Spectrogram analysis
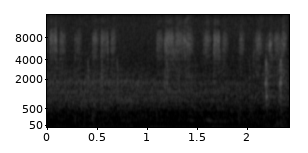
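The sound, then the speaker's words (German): Pen writing, scratching out a series of short, quick strokes in soft bursts, fairly faint, with no talk. “Ich schreibe mal HG für Heiligen Geist.”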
